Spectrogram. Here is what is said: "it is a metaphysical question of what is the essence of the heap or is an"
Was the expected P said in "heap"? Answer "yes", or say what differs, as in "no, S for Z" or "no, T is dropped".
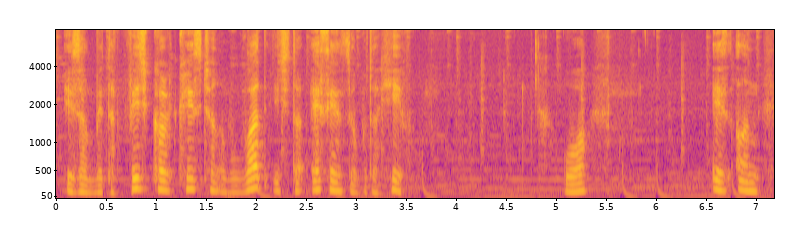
no, F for P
